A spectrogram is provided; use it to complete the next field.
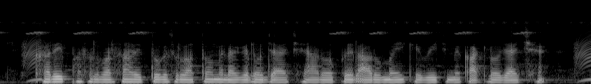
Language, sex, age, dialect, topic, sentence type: Maithili, male, 18-24, Angika, agriculture, statement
